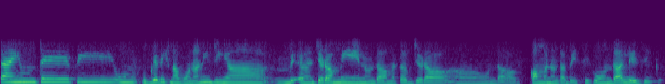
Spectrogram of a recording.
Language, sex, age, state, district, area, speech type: Dogri, female, 30-45, Jammu and Kashmir, Udhampur, urban, conversation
